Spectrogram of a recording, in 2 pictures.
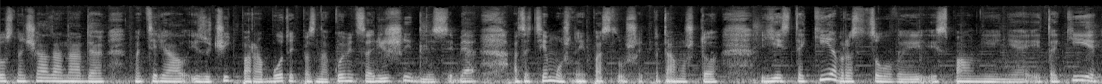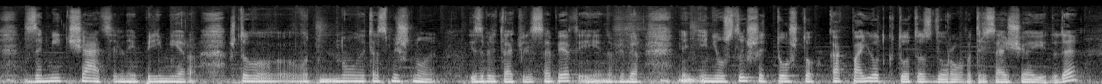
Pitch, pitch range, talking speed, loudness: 130 Hz, 120-140 Hz, 125 wpm, -14 LUFS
